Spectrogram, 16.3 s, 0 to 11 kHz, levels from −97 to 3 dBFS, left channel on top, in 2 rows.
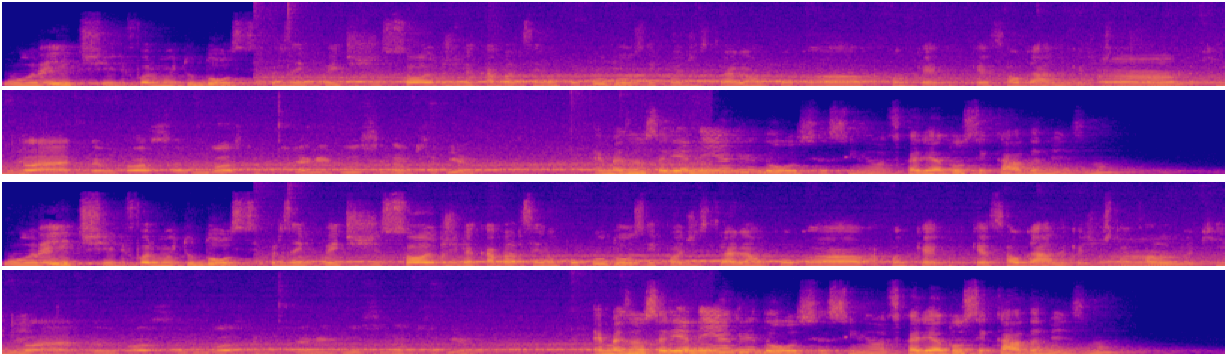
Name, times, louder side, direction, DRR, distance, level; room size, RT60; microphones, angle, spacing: voice 1, 0.0-8.4 12.1-15.6, right 3 dB, 25° right, 9 dB, 0.6 m, -30 dB
Wind, 1.7-12.9, left 2 dB, 25° left, 0.8 m, -37 dB
voice 2, 7.3-7.9 8.3-11.4, left 4 dB, 90° left, 11 dB, 0.7 m, -33 dB
28.0 x 16.0 x 2.5 m, 2.2 s
head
